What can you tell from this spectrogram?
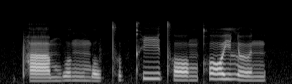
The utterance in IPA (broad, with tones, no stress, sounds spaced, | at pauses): pʰ aː˨˧ m w ʊ˧ ŋ m o˨ w t̪ʰ ʊ˧ k̚ t̪ʰ iː˥ t̪ʰ ɔː˧ ŋ kʰ ɔː˥ j l ɵ˧ n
